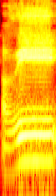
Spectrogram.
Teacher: یا مدہ ہے، ایک الف کے برابر کھینچ کر پڑھیں گے۔ غین حروف مستعلیہ میں سے ہے، پور پڑھا جائے گا۔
